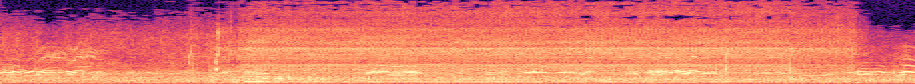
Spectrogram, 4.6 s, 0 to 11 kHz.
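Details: Pink-footed geese at Starene in 2023: a steady chorus of overlapping honking calls from several birds at once, with constant background hiss throughout.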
